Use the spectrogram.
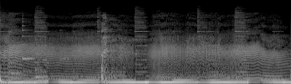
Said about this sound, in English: You got a speakerphone option? I'm trying, guys. Okay. We need to hear these farts.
